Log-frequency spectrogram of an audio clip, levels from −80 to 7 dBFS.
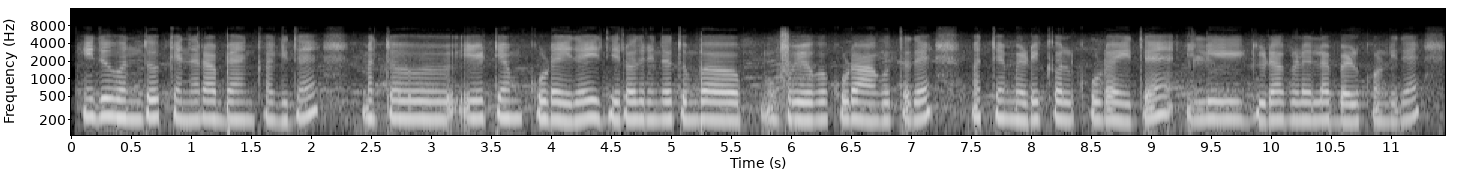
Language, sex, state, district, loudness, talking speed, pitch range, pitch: Kannada, female, Karnataka, Raichur, -13 LUFS, 115 wpm, 200-215 Hz, 205 Hz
